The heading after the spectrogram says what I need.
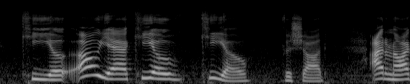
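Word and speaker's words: Kyovashad: I called it Kiavashad. And everyone was like, why do you say it like that? And I guess it's because they call it Kiovashad. And I was calling it Kiavashad. And, because it's an A, right?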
